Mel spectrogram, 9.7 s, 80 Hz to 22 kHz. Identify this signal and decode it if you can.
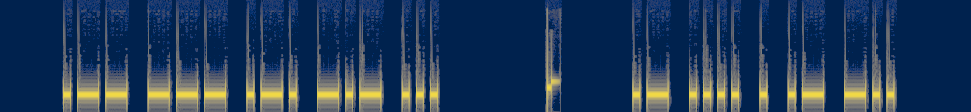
Morse code, heard as a keyed tone, about 17 wpm, 700 Hz. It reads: WORKS AHEAD
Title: Sentences from Top 1100 Words - New Word Drill Alt - 17wpm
